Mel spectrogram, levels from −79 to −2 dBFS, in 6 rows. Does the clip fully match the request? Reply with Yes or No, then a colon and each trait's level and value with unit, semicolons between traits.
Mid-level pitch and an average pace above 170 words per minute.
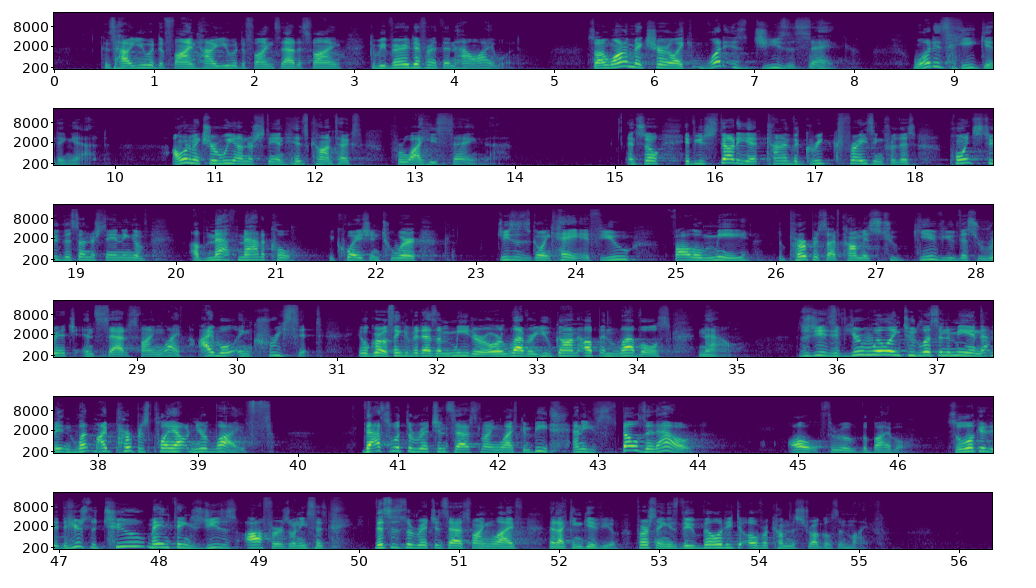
Yes: medium, 180 Hz; average, 200 wpm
